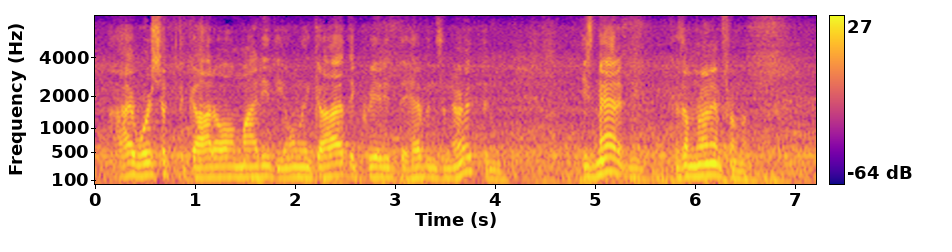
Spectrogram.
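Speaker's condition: No condition

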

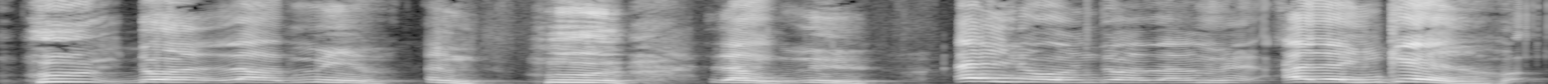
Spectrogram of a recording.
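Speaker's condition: Cerebral palsy; speech can be hard sometimes

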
